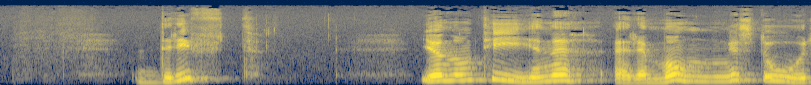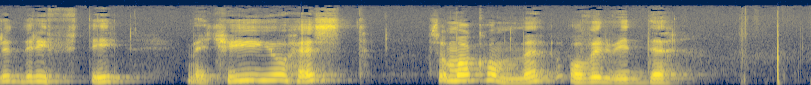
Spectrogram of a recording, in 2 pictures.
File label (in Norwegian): "drift", Numedalsmål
